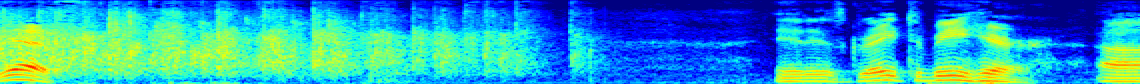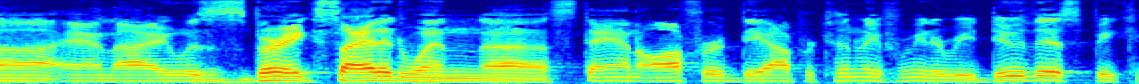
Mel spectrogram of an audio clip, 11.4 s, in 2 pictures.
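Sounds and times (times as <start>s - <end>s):
speech: 0.0s - 0.5s, 3.9s - 11.3s
audience applauding a speaker at a lecture: 0.0s - 3.0s.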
